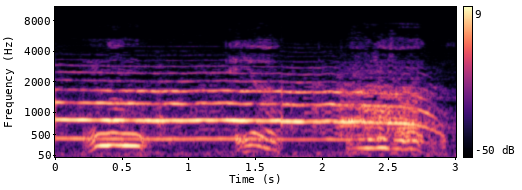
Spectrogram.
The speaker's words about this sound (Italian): Scusate, ma cos'era quel grido? Ah, vi interessa? Beh, il campanello, ovvio. Una mia piccola trovata per sostituire il solito noioso drin drin.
